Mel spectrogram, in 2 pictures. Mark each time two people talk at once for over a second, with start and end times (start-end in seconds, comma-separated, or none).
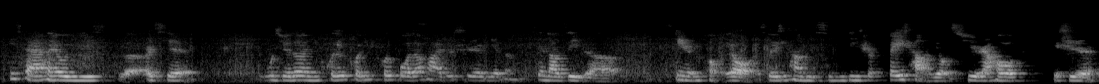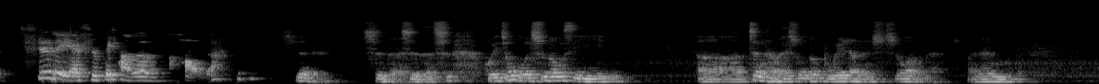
none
